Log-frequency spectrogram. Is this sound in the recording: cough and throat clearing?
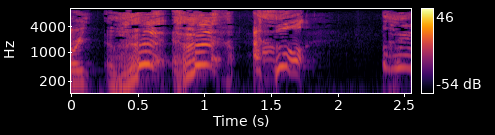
yes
